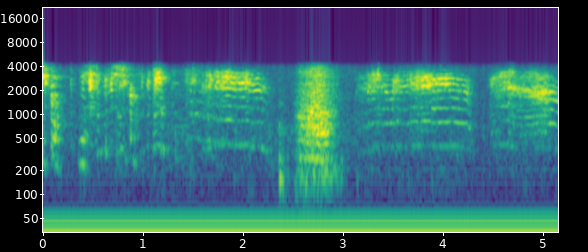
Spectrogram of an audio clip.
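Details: Burmese cats Bonita, Moonlight and Missie from a cattery: drawn-out, wavering meows overlapping one another, with one louder, longer cry in the middle and steady low background hum.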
